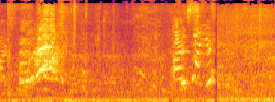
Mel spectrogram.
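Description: Young women shout and laugh excitedly close by.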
